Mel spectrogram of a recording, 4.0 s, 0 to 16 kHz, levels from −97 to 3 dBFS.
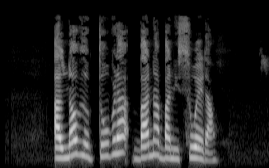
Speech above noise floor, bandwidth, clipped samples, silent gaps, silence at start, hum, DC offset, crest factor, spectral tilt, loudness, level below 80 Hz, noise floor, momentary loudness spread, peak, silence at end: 54 dB; 11.5 kHz; under 0.1%; none; 0.8 s; none; under 0.1%; 20 dB; -4 dB/octave; -25 LUFS; -84 dBFS; -79 dBFS; 11 LU; -8 dBFS; 0.8 s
